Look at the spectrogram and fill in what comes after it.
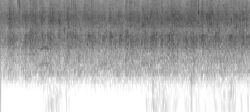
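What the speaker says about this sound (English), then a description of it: "So give yourself all a round of applause first" Awards audience at an expo applauding themselves, a dense steady roar of clapping that fills the whole stretch at an even level.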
